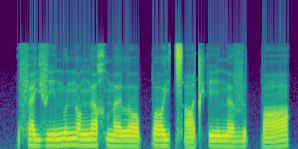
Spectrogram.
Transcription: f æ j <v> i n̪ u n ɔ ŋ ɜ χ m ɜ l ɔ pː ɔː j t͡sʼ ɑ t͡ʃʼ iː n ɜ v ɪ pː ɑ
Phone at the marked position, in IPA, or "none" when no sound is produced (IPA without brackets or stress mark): v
